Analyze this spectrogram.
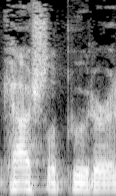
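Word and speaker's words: Cache la Poudre: the Cashlapooter, and we don't say that with the French pronunciation, so we say it incorrectly, but it's correct for Colorado standards.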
